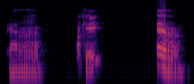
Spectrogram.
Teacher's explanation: C'est exactement le son russe. Donc, R, il est au bout de la langue, on roule le R.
